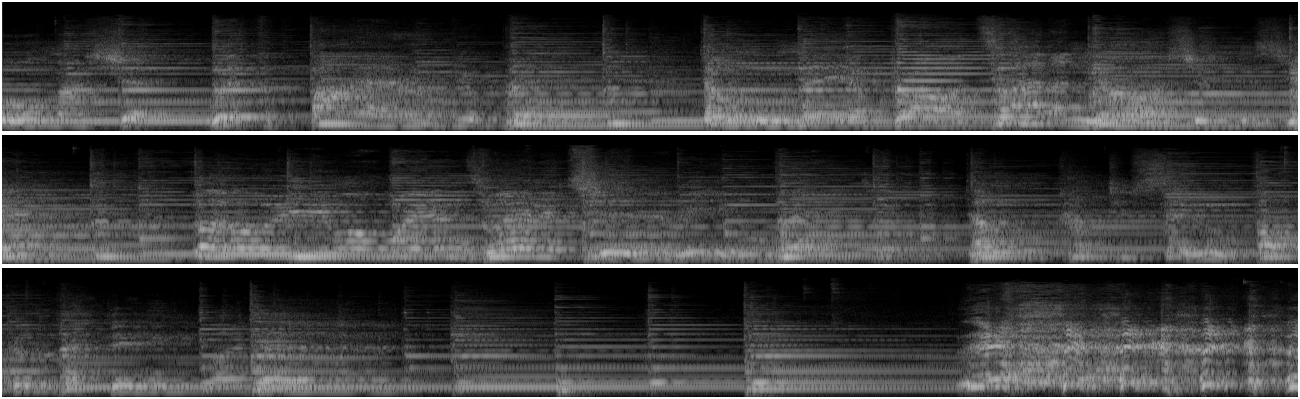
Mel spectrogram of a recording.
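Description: Acoustic guitar playing an instrumental break of a country-folk song, strummed and picked with ringing chords and frequent strokes.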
